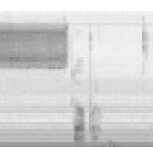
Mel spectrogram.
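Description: Steady electrical mains hum with a ladder of overtones under a high hiss that stops about a second in. A brief spoken word follows.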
